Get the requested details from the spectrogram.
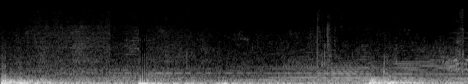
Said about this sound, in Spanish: Explosiones en Rafah, al sur de la franja, que venían acompañados de ese sonido también que escuchábamos de aviones sobrevolando Gaza.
